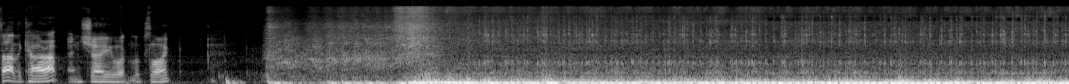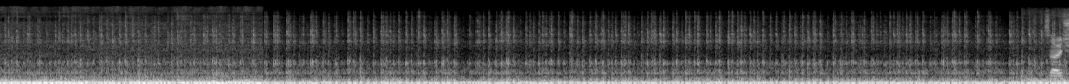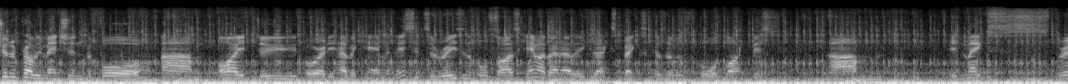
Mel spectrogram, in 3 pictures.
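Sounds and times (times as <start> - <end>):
car engine idling: 2.3 - 32.0.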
